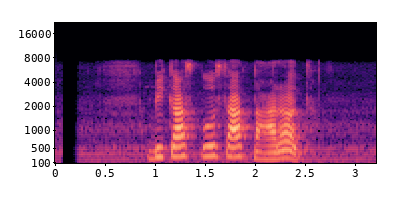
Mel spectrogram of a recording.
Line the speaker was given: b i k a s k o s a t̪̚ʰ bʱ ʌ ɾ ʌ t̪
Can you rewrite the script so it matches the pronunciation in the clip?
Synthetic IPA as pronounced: b i k a s k o s a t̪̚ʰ bʱ a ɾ ʌ t̪

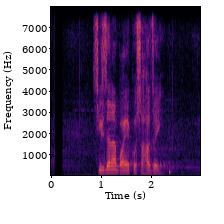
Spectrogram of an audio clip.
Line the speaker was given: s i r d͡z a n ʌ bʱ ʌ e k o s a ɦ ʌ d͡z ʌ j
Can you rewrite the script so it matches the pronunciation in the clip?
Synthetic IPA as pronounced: s i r d͡z ʌ n a bʱ ʌ e k o s ʌ ɦ ʌ d͡z ʌ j

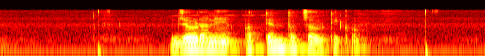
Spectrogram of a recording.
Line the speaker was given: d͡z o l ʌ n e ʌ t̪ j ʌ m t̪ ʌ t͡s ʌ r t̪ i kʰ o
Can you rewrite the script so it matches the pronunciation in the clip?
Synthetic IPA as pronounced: d͡z o ɽ ʌ n e ʌ t̪ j ʌ n t̪ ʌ t͡s ʌ l t̪ i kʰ o

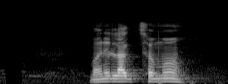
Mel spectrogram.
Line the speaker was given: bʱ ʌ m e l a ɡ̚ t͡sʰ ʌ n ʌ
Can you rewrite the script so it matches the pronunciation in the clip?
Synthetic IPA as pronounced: bʱ ʌ n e l a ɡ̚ t͡sʰ ʌ m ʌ

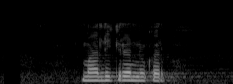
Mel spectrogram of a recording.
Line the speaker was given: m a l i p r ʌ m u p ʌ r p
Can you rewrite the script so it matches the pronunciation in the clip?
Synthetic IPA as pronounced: m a l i k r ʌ n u k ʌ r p

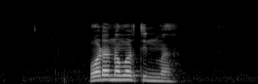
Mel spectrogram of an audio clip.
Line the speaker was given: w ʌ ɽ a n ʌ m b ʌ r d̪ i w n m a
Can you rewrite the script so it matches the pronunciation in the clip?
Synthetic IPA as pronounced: w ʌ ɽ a n ʌ m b ʌ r t̪ i n m a

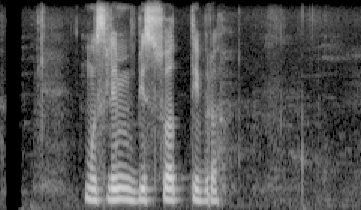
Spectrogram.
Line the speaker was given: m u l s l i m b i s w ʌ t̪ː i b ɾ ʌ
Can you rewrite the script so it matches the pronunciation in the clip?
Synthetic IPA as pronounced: m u s l i m b i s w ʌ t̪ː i b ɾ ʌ

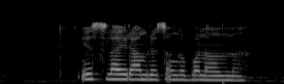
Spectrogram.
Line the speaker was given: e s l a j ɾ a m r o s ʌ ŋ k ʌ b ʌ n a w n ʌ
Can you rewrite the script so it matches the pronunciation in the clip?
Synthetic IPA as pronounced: e s l a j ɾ a m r o s ʌ ŋ ɡ ʌ b ʌ n a w n ʌ

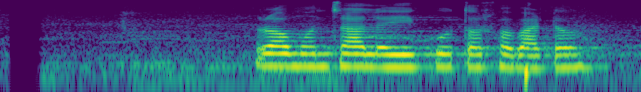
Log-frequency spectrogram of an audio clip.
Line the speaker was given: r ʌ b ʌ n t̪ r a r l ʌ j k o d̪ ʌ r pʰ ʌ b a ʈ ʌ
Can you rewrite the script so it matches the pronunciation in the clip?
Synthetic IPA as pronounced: r ʌ m ʌ n t̪ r a l ʌ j k o t̪ ʌ r pʰ ʌ b a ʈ ʌ

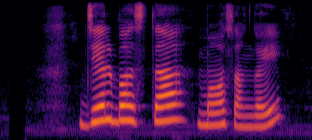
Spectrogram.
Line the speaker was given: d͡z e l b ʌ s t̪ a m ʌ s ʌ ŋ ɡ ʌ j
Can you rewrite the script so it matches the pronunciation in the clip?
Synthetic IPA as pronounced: d͡z e l b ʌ s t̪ a m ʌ s ʌ ŋ ɡ ʌ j

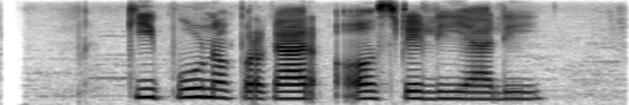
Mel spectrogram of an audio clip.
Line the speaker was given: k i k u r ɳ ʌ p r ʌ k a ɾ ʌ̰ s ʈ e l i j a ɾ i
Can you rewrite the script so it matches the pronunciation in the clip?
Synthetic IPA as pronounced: k i p u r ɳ ʌ p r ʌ k a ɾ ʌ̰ s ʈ e l i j a l i

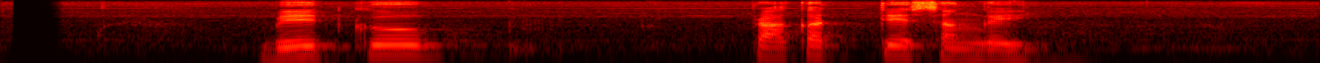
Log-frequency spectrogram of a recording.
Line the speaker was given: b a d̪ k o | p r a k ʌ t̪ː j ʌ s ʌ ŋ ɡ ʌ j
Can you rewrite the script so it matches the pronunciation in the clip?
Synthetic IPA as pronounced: b e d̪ k o | p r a k ʌ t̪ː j ʌ s ʌ ŋ ɡ ʌ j

